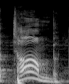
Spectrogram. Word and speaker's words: tomb: A novidade aqui é que não se fala tomb para túmulo ou tumba. A gente pronuncia tomb. Exatamente. Tomb. Olha que estranho, né? A letra O fica com som de U e o B colocaram no arquivo.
